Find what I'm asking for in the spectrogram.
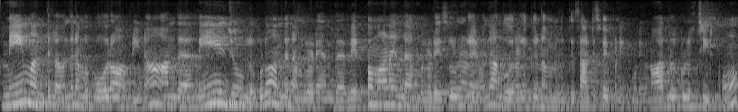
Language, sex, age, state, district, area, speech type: Tamil, female, 30-45, Tamil Nadu, Cuddalore, rural, spontaneous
